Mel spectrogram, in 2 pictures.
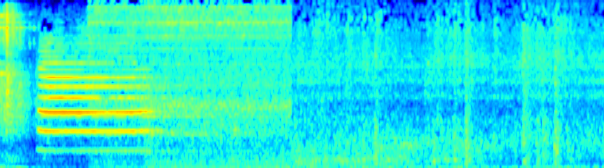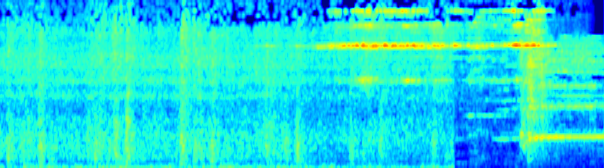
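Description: A train horn sounds a blast of about a second and a half about half a second in, followed by the steady rumble of a running train with clicking wheels. A second, higher-pitched horn blast starts near the end.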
